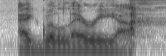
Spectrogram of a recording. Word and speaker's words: Aguilera: And a large, full-sized like stand-up of Mariah Carey and Christina Aguilera side-by-side. Rhymes with malaria. – Say that again. – Aguilera.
